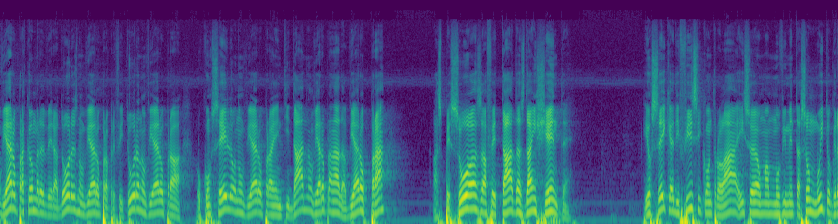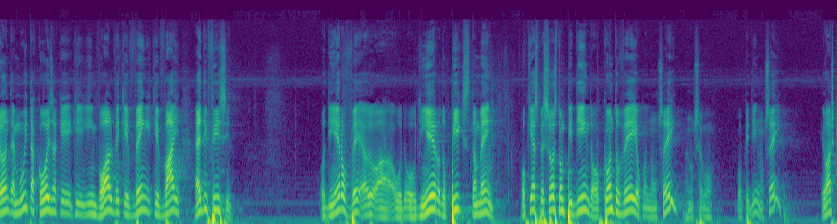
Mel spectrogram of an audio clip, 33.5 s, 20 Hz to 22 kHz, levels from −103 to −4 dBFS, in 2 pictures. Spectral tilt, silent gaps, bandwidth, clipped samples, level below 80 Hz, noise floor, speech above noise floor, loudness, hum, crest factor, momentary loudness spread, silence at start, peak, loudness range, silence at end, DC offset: -7 dB/octave; none; 12 kHz; under 0.1%; -26 dBFS; -59 dBFS; 39 dB; -22 LUFS; none; 20 dB; 14 LU; 0 s; 0 dBFS; 7 LU; 0 s; under 0.1%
